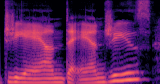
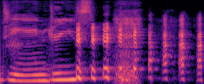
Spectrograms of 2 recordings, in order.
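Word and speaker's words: Jeanne des Anges: Her name spelled out, we might pronounce it as like Jeanne d'Anges, but I'm really trying to maintain my pronunciation here, so we're just going to call her Mother Jean.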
